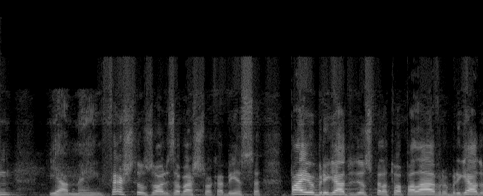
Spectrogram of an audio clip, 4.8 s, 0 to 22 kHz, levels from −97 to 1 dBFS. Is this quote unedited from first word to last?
yes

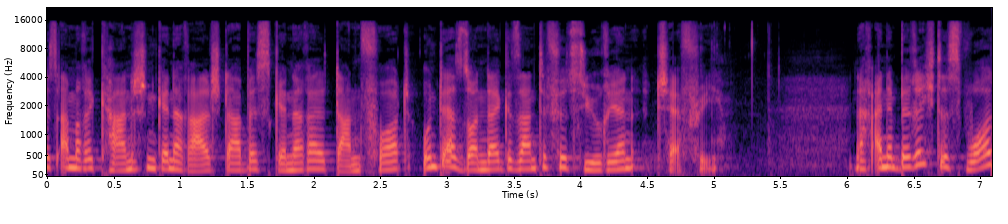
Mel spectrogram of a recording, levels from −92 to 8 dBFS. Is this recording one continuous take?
yes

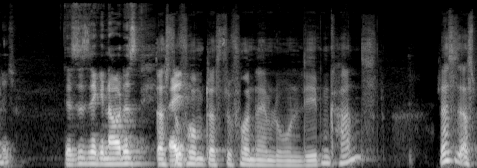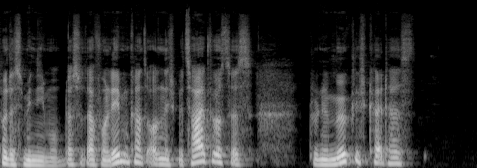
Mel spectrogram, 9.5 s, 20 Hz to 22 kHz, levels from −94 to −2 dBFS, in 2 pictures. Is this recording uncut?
yes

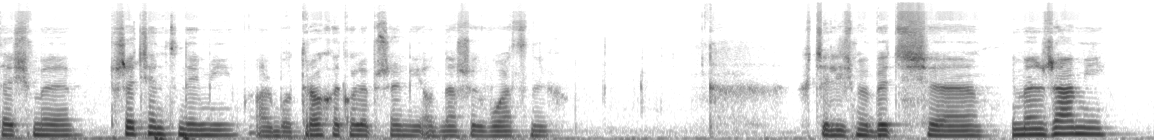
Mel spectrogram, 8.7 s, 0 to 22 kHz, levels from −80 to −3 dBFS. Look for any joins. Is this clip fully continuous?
no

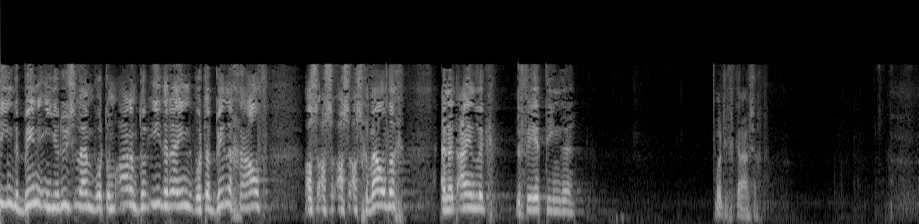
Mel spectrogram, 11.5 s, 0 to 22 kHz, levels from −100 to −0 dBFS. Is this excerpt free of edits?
yes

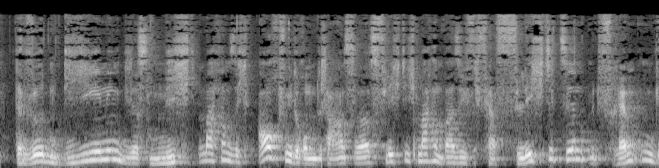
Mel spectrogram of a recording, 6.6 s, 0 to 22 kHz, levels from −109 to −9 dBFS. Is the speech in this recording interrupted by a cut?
yes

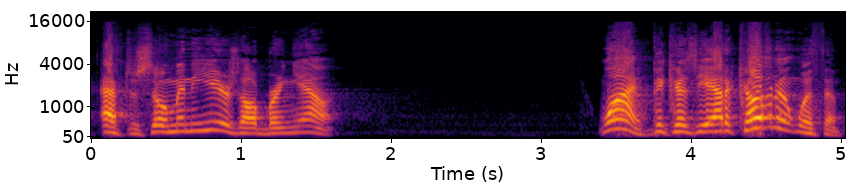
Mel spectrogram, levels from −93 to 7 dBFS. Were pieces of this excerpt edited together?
no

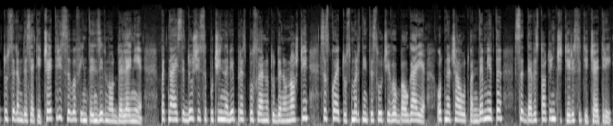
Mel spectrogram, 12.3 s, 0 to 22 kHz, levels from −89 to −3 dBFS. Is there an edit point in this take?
yes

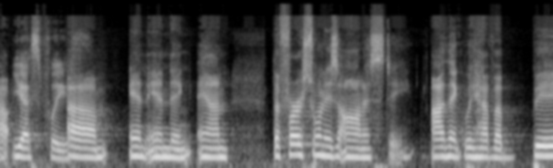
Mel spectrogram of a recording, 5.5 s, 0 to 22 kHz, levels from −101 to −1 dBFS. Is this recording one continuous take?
yes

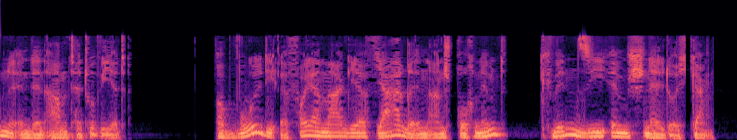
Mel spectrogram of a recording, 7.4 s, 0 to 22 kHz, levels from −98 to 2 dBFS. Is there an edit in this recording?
yes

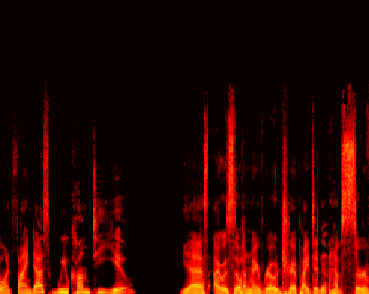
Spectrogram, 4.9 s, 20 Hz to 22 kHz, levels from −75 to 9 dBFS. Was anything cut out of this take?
yes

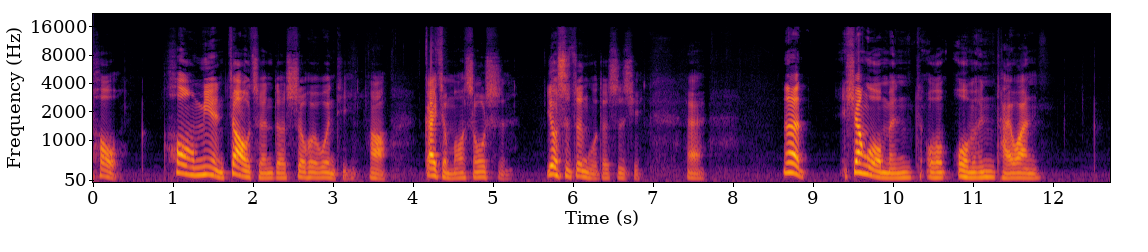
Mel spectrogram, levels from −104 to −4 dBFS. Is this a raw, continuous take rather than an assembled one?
no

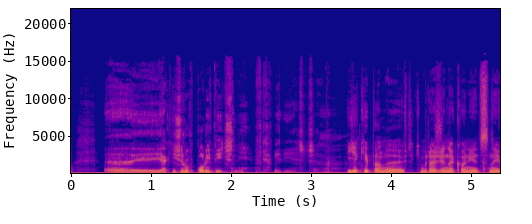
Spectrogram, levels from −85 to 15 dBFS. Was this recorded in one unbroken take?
no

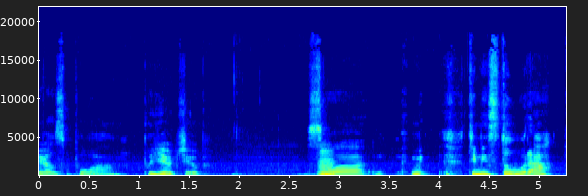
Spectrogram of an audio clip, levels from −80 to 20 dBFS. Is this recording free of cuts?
yes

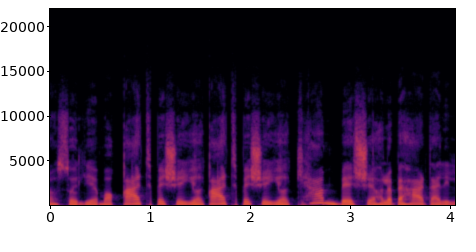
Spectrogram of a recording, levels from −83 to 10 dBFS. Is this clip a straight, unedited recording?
no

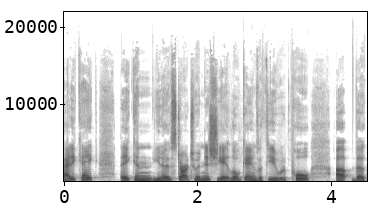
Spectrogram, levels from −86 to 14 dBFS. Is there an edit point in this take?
no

